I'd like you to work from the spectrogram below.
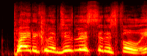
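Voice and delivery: usual speaking voice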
